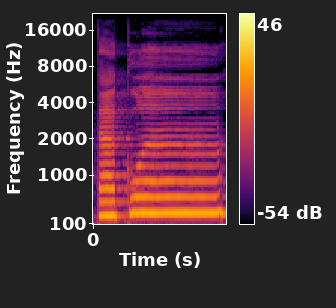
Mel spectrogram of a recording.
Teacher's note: kemudian ada hukum ikhfa aqrab karena nun sukun menghadapi huruf Ta Maka nunnya dibunyikan samar-samar siap-siap menuju makhraj huruf ta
